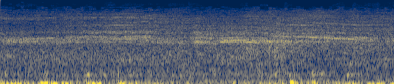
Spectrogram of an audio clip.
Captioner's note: street Noises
